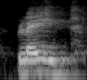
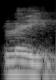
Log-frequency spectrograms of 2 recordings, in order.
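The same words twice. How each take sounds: First: The final consonant sounds hard and strong. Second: The final consonant sounds soft and light. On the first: The speaker calls it wrong. "no se pronuncia plate" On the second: The speaker calls it right. "es un poco más suave el sonido"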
